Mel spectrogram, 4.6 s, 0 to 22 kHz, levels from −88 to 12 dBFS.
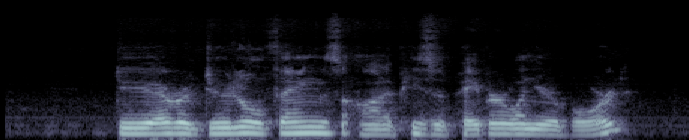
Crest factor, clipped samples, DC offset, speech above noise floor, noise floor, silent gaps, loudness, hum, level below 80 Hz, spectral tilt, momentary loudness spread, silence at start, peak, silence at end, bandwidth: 14 dB; under 0.1%; under 0.1%; 40 dB; -60 dBFS; none; -21 LUFS; none; -60 dBFS; -9.5 dB/octave; 9 LU; 0.8 s; -6 dBFS; 0.45 s; 7 kHz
